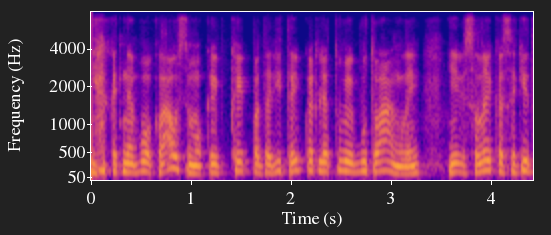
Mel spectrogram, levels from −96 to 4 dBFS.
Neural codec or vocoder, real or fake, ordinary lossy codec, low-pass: none; real; Opus, 16 kbps; 7.2 kHz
